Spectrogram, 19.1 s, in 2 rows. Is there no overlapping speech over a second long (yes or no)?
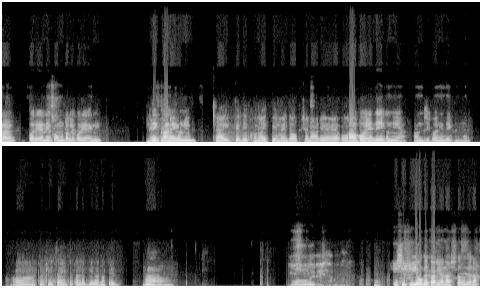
no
